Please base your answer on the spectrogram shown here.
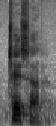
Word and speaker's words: Caesar: El diptongo Caesar, AE se ha convertido en E, entonces César.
